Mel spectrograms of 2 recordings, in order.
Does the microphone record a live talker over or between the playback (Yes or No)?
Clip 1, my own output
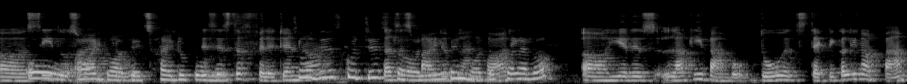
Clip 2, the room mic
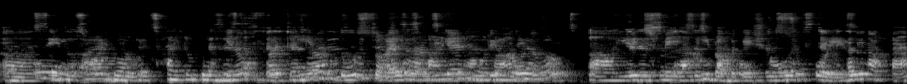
Yes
